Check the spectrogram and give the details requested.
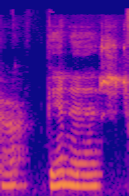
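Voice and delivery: soft, slow whisper.

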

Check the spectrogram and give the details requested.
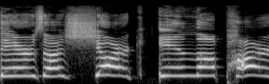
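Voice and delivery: very high, loudest full-volume alarmed shout. Narrating a character who spots what looks like a shark fin, crying out loudly. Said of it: "In his loudest voice, Timothy cries".

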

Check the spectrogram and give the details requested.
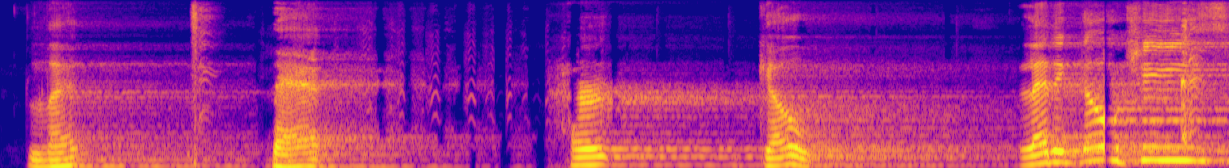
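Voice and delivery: grand, divine God voice from on high. Consoling cheese after a cancelled date, the speaker does a god voice.

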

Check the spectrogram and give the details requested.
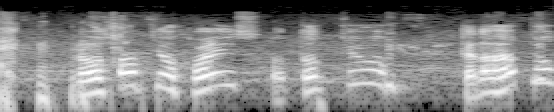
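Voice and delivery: put-on Indian accent. Asked on the spot to do an Indian accent. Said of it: "can you do an Indian accent?".

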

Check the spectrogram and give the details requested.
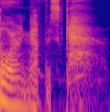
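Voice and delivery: slow, whispered words.

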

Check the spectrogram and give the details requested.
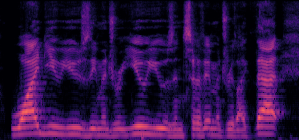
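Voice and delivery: ordinary delivery

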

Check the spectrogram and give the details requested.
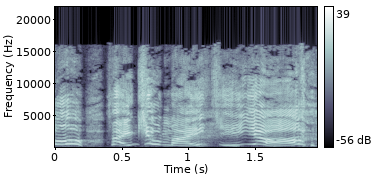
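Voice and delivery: high-pitched, very drawn out, slow voice. Copying another speaker's impression of Mikey's girlfriend: imitating Mikey's girlfriend. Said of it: "And she sounds locked up".

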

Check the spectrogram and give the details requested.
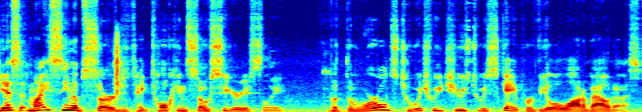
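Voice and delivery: normal talking voice

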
